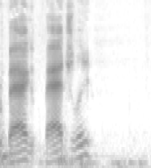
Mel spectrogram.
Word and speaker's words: Badgley: 12 points for Badgley. That's how you pronounce it.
